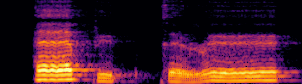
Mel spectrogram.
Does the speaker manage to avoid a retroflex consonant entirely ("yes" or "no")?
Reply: no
